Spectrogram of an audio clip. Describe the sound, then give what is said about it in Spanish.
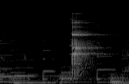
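A single bright clink as two cups of water and coffee are knocked together in a toast, a short ringing tap that fades quickly into quiet. “Primero con nuestra agua, nuestro café. Salud.”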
